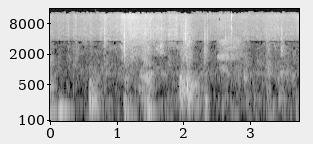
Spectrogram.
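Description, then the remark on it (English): Water is poured for a speaker at a City Club event in a steady, splashy stream lasting a few seconds, with gurgling bursts and a hollow, bubbling tone. No one speaks. “I thought we had water up here, but we don't. I'll give you water.”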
